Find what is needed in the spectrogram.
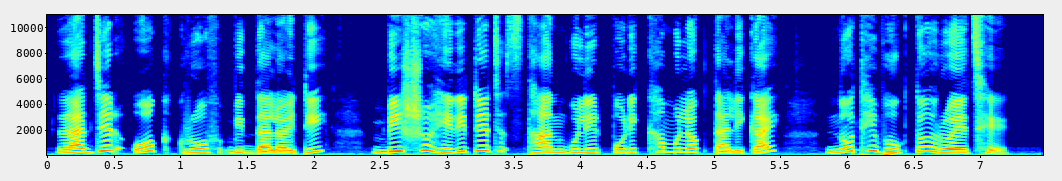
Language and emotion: Bengali, neutral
